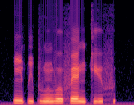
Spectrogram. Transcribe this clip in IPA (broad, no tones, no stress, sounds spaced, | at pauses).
ĩ p i p v ũ v o f ɛ ŋ kʲ ɨ f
